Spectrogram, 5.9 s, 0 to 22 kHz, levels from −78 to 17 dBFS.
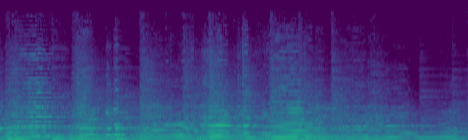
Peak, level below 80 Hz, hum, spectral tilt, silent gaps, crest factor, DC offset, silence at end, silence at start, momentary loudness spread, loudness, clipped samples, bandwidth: -8 dBFS; -58 dBFS; none; -3 dB/octave; none; 18 dB; under 0.1%; 0 s; 0 s; 10 LU; -25 LUFS; under 0.1%; over 20 kHz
